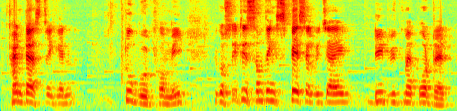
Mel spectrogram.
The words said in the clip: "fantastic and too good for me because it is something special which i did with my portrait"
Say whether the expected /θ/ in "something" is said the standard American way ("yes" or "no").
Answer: no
